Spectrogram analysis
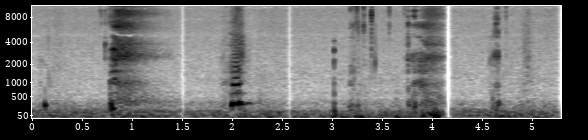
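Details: Person with prolonged hiccups lasting hours after lunch and after drinking soda with dinner: abrupt, sharp gulping catches about once a second, some loud and some faint, over quiet room noise.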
